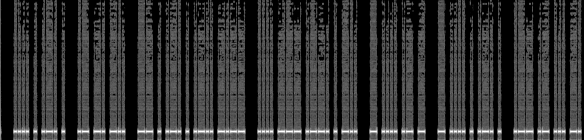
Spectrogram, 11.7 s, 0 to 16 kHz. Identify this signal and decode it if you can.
Morse code, heard as a keyed tone, about 30 wpm, 1000 Hz. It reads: HERE AND MERELY HOPED THAT THERE WASN
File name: qotdfiles / 30wpm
